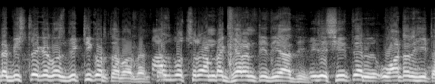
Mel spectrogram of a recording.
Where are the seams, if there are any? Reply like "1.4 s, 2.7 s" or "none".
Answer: 1.5 s, 3.0 s

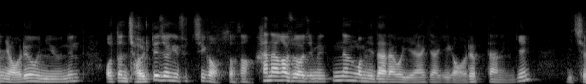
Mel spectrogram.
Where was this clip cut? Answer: none

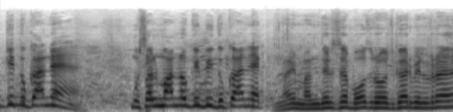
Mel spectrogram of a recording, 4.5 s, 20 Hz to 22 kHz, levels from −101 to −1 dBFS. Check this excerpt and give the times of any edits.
2.6 s

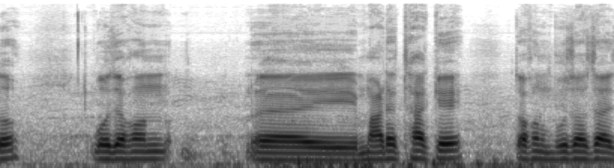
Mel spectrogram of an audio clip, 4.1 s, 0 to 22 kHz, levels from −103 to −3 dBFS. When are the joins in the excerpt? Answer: none

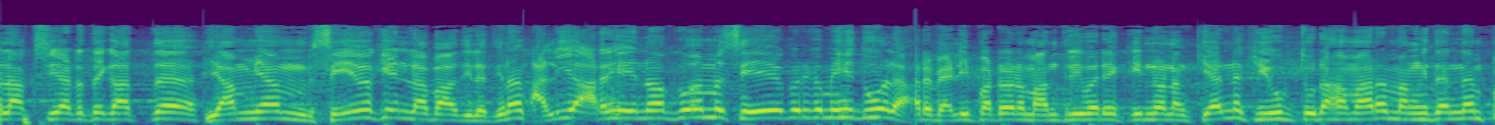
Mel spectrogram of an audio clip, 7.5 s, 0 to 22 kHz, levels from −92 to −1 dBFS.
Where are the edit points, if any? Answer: 1.0 s, 2.6 s, 4.6 s

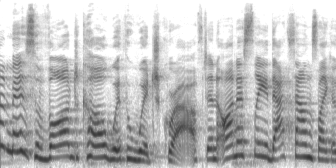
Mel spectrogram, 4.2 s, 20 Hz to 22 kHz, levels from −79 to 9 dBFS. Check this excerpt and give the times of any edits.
none

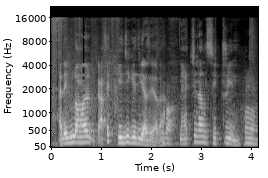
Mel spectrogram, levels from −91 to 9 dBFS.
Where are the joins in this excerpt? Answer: 2.5 s

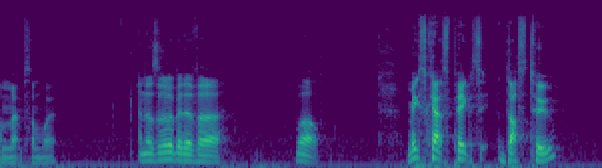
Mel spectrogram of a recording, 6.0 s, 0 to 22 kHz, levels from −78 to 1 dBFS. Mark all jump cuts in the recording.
4.7 s

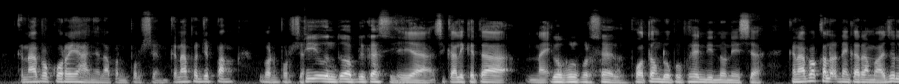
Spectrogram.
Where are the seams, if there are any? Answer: 3.0 s

